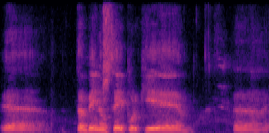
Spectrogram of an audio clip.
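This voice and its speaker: A man talks with a southern Brazilian accent. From southern Brazil, western Santa Catarina. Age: 60s. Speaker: local cultural figure interviewed. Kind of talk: interview. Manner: hesitant, with filler sounds.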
